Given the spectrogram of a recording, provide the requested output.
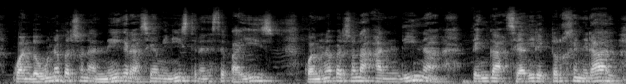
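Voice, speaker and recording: A man's voice: a little high, a little mellow. A man from Peru, a guest in a conversational interview, speaking earnestly and emphatically in long, building lists. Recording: echoey room.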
